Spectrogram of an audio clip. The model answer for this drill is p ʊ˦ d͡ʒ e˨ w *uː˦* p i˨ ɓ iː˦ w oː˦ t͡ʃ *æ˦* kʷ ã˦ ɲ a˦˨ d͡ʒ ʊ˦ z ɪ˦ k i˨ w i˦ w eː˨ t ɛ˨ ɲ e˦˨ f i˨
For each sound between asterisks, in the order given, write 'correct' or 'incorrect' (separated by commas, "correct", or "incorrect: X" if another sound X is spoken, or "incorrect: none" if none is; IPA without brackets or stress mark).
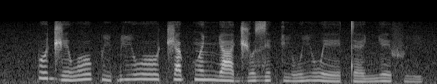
incorrect: oː˦, incorrect: a˦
